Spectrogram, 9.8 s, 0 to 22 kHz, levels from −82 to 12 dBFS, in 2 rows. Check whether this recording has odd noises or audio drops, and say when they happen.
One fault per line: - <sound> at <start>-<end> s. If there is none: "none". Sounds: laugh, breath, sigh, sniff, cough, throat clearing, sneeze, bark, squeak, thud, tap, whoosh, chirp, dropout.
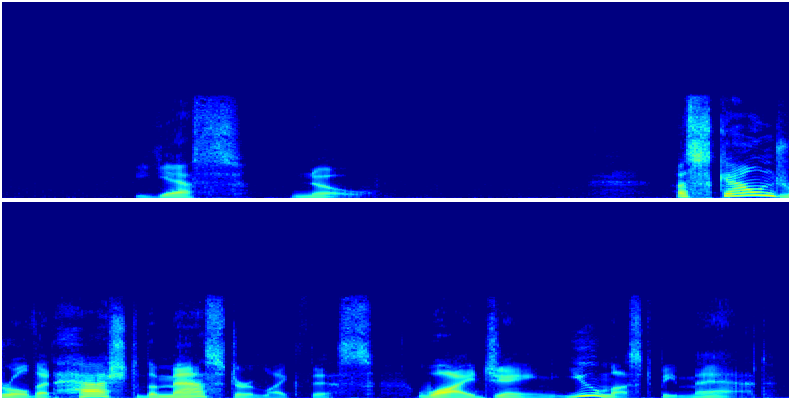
none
